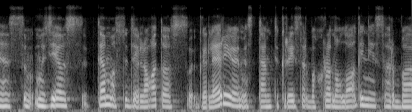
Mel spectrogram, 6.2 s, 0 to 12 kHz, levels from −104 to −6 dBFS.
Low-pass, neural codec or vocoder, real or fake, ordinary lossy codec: 7.2 kHz; codec, 16 kHz, 16 kbps, FunCodec, trained on LibriTTS, 50 frames a second; fake; Opus, 24 kbps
